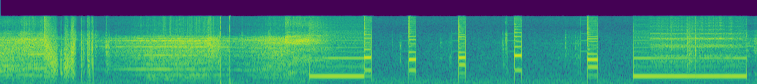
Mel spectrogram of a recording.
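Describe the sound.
Telephone line sounds as an office call is transferred: a few short tone bursts separated by pauses, then a longer steady ringing tone, following a stretch of noisy line hiss.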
